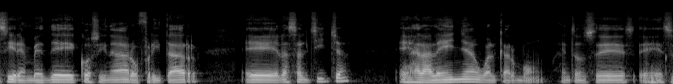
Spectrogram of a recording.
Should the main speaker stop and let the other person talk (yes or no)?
no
